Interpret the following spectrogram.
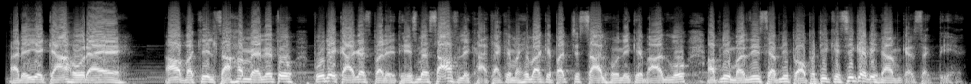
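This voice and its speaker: A man voicing a greedy, abusive middle-aged father in an animated family drama, harsh and threatening. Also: lowish voice, fairly quick, faint music behind, natural voice.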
